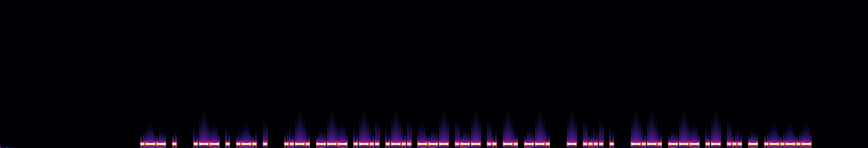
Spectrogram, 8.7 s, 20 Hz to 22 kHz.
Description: Morse code, heard as a keyed tone, about 47 wpm, 700 Hz. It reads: WE WERE FOLLOWING THE COAST.
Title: Sentences from Top 1000 Words - Review Part 4 - 45wpm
